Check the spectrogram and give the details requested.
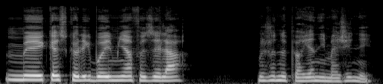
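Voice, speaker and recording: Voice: mid-range voice, fairly even intonation, normal speed, mellow, clean tone, no echo, studio quality, close to an everyday voice. A reader voicing a puzzled male companion who raises doubts in an audiobook. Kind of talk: audiobook character reading.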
